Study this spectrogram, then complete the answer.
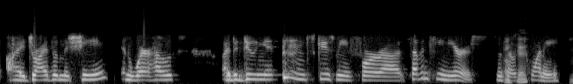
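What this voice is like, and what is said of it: Slightly raspy voice. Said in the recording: “I'm sorry if I sound a little raspy.”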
